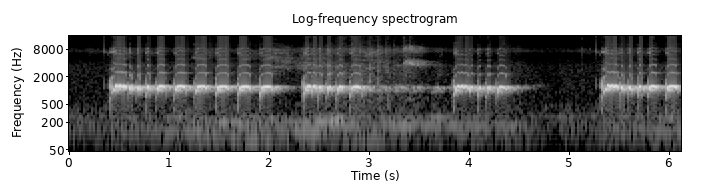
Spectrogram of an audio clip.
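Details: Zebra doves singing, a local bird used to stir wild doves into answering aggressively: several overlapping bursts of quick, clipped cooing notes, some bouts trailing into a drawn-out tone, over a low rumbling background.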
